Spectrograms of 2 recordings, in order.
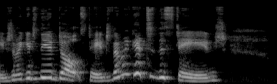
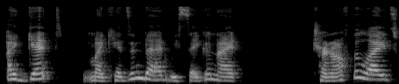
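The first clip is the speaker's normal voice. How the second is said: normal talking voice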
